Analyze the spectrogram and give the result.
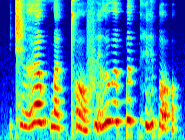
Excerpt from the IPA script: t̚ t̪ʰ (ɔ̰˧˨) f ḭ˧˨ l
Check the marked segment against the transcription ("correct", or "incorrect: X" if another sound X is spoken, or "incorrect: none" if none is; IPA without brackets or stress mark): incorrect: ɔ˧˩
